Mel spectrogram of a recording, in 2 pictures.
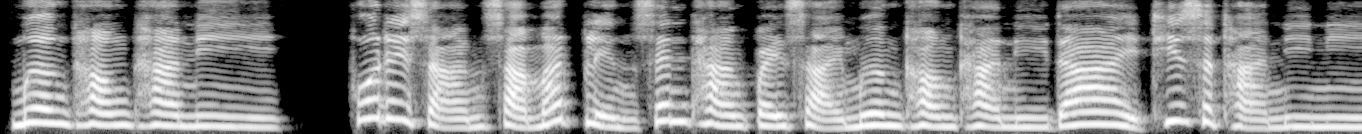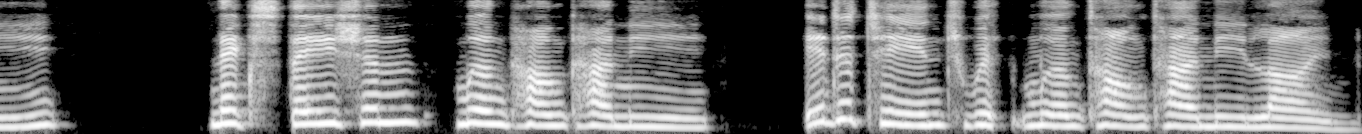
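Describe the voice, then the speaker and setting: Slow, high-voiced woman giving train announcements. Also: expressive, a bit bright, clean tone, no room sound, studio quality. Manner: polite, measured, evenly spaced phrasing. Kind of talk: formal bilingual transit announcement.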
